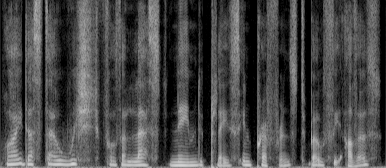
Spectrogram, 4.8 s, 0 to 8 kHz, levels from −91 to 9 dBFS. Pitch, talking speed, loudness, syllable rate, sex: 165 Hz, 185 wpm, -19 LUFS, 4.6 syllables/s, male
